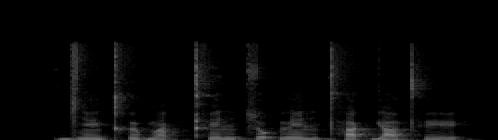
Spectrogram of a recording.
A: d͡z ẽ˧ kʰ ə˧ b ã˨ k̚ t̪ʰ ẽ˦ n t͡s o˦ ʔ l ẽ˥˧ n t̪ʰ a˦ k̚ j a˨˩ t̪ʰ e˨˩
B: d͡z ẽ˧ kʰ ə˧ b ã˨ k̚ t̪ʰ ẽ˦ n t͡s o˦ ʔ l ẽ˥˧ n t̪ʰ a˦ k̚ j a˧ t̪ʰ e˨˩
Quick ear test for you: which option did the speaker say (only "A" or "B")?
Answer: A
